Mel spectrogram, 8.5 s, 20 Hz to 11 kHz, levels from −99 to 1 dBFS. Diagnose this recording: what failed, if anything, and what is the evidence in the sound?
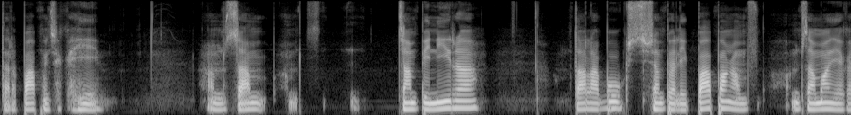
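Nothing failed here: listening across the whole speech recording, there's no stage of the chain that gives itself away, so there's simply nothing to report.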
